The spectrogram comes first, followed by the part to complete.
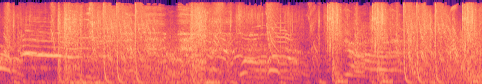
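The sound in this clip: Gunfire in an audio drama firefight: many overlapping shots and thuds form a loud, dense barrage that runs almost without a break.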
